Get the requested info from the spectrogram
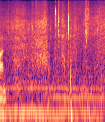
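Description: Handling noise while a crappie is taken off an ice-fishing line and laid on the ice: a rustle of clothing and gear, then a few light clicks and taps.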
